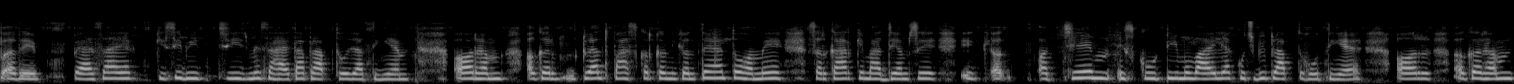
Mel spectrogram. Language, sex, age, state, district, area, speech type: Hindi, female, 18-30, Uttar Pradesh, Ghazipur, rural, spontaneous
